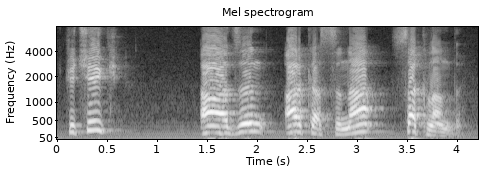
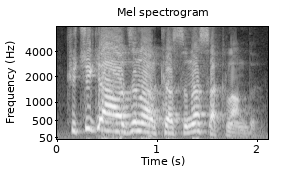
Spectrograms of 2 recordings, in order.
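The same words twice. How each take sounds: First: There is a short pause after küçük. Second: It is read in one go without pause.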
